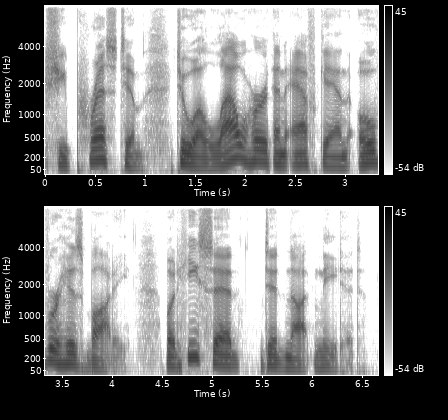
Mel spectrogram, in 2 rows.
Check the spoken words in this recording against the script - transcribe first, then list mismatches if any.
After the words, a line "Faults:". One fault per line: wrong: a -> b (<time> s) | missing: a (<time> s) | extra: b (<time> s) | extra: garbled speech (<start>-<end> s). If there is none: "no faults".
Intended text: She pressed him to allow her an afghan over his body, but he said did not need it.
She pressed him to allow her an afghan over his body, but he said did not need it.
Faults:
no faults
